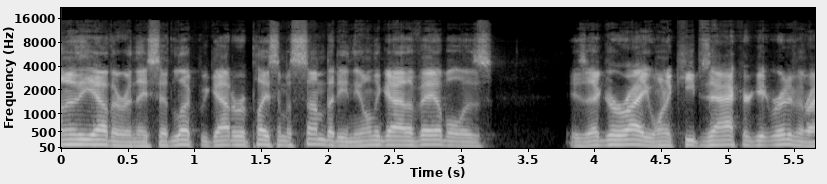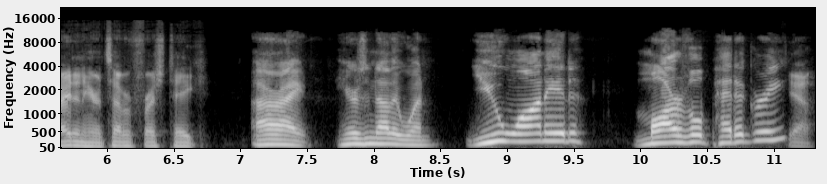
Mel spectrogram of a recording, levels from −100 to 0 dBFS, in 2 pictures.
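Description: At 5.57 s, just after "or get rid of", a skip ahead drops roughly a second of speech. Playback jumps forward with no gap. The two sides join directly.

From 5.75 to 6.91 s, a jitter buffer speed-up trims short pieces of pitch periods to cut excess delay. Speech runs about 8% faster, same pitch, slightly hurried.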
